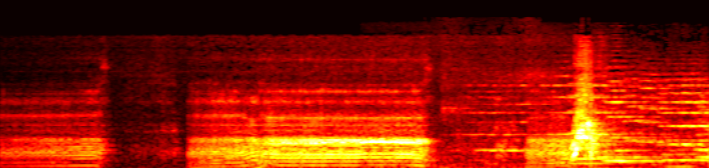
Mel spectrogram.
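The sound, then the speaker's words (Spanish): Dogs bark and growl in a mix of low, rumbling snarls and sharper bursts, including a loud yelping peak near the end, with no talk over them. “Los perros de Pavlov.”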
